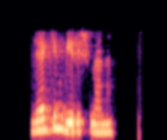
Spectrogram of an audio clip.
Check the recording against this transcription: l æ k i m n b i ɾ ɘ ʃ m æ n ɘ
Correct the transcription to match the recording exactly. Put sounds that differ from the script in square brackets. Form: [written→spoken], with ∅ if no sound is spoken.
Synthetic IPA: l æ k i [m→∅] n b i ɾ ɘ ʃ m æ n ɘ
